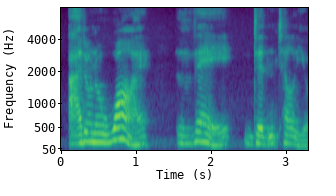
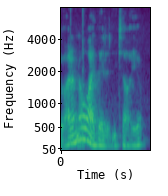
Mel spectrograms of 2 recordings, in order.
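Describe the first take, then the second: First: Slow, spaced-out teaching delivery; slow careful model. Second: Quick, low, run-together repeat; fast casual speech. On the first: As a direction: lay it out word by word, slowly. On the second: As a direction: rattle it off softly and fast. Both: Shown as a demonstration. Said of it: "we say it so fast it's hard to hear".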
